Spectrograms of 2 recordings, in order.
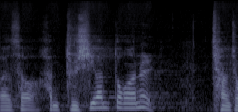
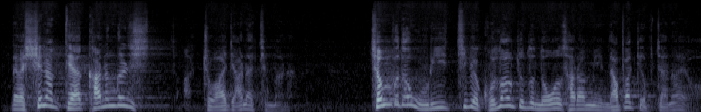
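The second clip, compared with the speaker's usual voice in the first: ordinary delivery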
